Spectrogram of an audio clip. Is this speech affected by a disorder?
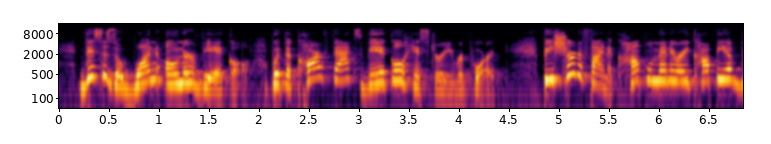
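No.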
